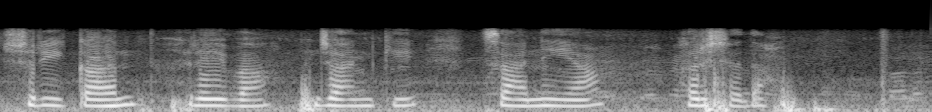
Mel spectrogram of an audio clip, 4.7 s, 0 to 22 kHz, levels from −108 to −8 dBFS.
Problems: none marked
